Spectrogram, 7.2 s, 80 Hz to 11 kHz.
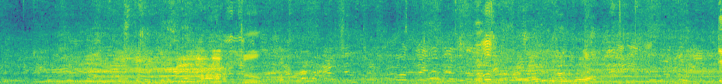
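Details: Small Sahiwal bull and heifer calves at a livestock market in Madaripur, Bangladesh, on 13 January as winter fades. Two long, steady moos sound around the first and sixth seconds amid men bargaining and crowd chatter.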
